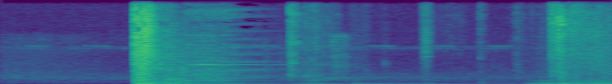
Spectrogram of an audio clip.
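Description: A sudden loud burst of sound rings out and fades.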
